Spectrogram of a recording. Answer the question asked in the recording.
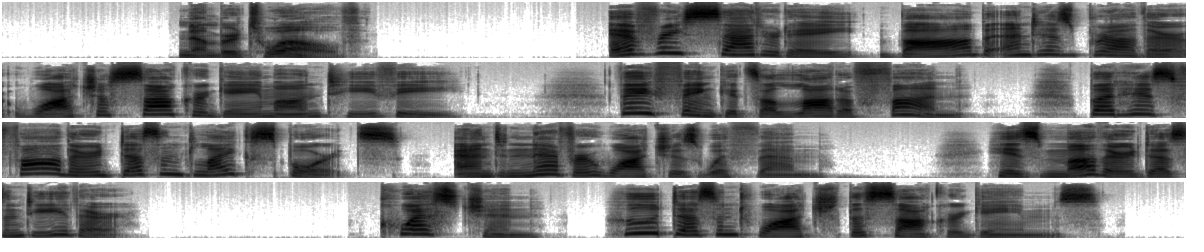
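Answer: Bob's father and mother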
